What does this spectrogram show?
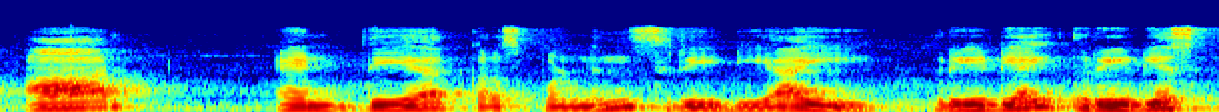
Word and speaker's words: radii: है रेडियाई की spelling, रेडियस का प्लूरल होता है रेडियाई, इसे बोलते हैं हम रेडियाई।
